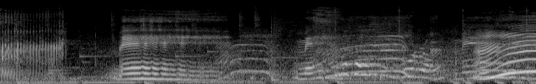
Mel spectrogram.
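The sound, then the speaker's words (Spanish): A child's voice makes drawn-out, wavering moos and bellows in imitation of a bull, loud, with a low rumbling hum underneath throughout. “El toro.”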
